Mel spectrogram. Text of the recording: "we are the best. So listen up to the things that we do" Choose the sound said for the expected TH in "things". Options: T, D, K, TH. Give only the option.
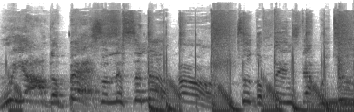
TH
